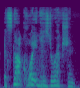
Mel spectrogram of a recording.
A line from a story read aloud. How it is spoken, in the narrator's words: Zuko rasped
